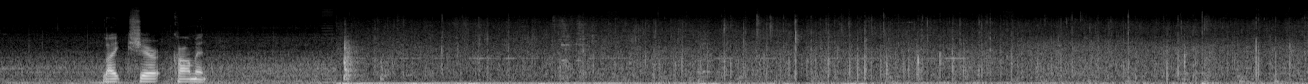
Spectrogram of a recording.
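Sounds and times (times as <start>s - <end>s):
rain on plastic tarpaulin: 3.4s - 13.0s
sharp raindrop strikes: 3.4s - 13.0s.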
